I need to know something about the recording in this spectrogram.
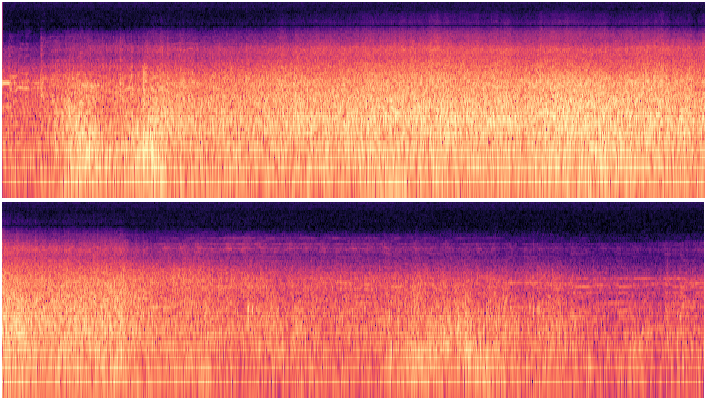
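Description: Wind and road noise while riding an electric scooter, swelling over the first few seconds and easing off after about eight seconds.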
